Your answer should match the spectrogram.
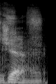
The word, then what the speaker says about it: Geoff: do find out yes his name is Jeff Johns I'm gonna say job this entire time it's Jeff I know it is but how it's spelled it's Joff so why can't you just say it right I'm never gonna say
